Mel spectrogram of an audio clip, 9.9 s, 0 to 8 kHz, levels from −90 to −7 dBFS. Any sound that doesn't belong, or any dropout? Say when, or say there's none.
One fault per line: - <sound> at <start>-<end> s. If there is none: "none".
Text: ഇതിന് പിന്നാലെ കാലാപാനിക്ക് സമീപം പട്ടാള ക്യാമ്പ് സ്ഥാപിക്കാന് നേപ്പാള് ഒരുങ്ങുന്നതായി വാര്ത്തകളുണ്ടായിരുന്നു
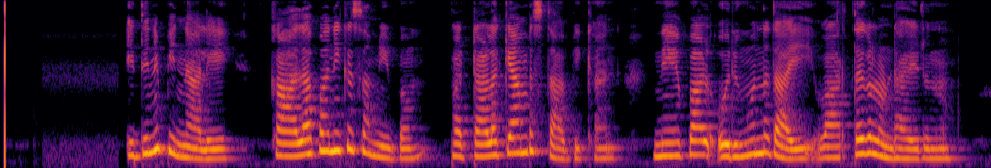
none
